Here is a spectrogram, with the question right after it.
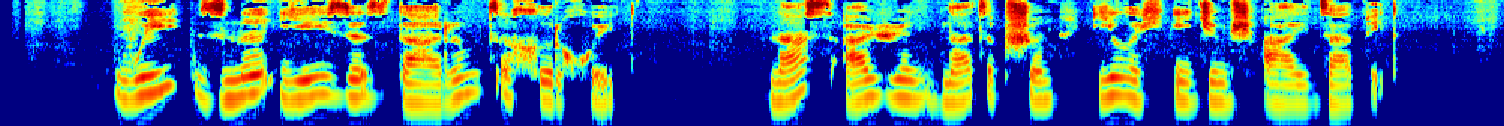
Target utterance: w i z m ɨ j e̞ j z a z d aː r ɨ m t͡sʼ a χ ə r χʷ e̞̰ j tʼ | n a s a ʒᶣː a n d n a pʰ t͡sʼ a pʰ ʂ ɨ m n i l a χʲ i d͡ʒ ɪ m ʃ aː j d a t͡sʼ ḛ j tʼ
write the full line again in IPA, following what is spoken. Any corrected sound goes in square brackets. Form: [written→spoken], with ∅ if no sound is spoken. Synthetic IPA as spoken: w i z [m→n] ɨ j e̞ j z a z d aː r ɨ m t͡sʼ a χ ə r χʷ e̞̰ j tʼ | n a s a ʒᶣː a n d n a [pʰ→∅] t͡sʼ a pʰ ʂ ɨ [m→∅] n i l a χʲ i d͡ʒ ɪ m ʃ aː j [d→d͡z] a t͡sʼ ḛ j tʼ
